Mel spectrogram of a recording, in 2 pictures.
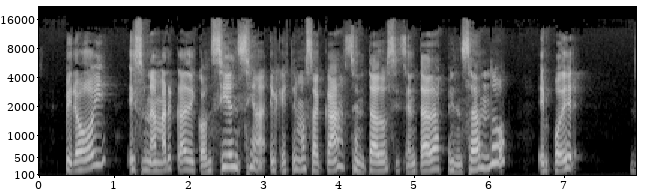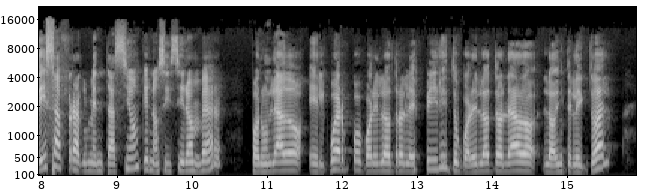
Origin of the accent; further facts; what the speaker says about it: Bahía Blanca, Buenos Aires Province, Argentina; vengo de la generación que era muy pequeña con la dictadura, pero me crié en Bahía Blanca, lo cual fue terrible.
